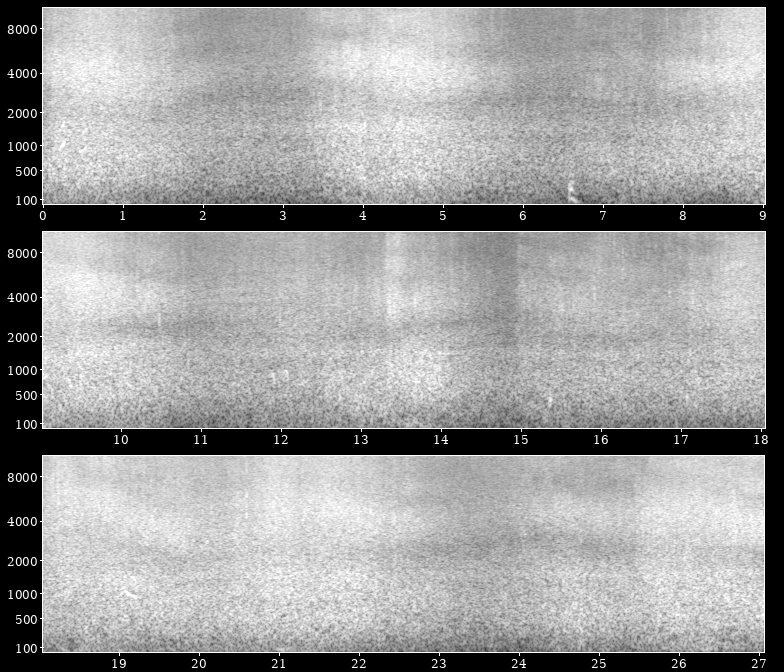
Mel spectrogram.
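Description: Surf breaking on a shallow sandy beach, the roar of each wave swelling and ebbing in slow surges every four to five seconds.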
